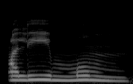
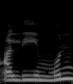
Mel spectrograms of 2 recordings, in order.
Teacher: نون کی جو آواز ہوگی وہ میم میں چینج ہو جائے گی، پھر ہم نون نہیں پڑھیں گے بلکہ میم پڑھیں گے، اسی کو اقلاب کہتے ہیں۔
